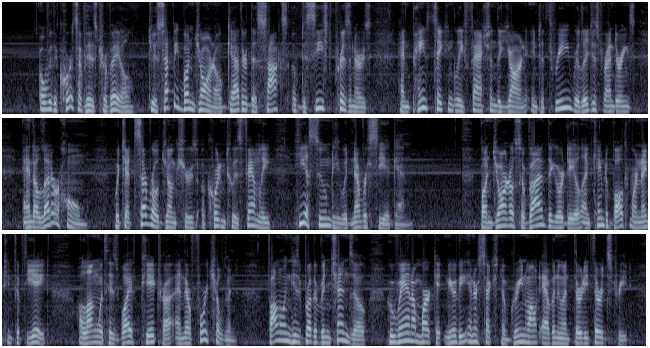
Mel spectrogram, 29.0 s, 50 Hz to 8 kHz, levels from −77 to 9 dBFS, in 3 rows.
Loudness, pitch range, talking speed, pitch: -21 LUFS, 135-175 Hz, 160 wpm, 150 Hz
